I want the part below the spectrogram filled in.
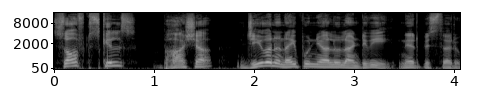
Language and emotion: Telugu, neutral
